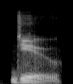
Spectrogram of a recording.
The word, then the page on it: DEW: British English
